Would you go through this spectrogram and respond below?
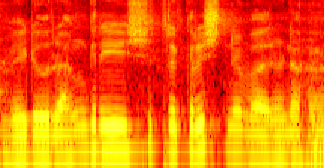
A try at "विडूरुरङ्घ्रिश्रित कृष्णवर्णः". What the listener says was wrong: विडूरुरंग। देखिए इसका जो टेस्ट है वो रुरु बोलने में अलग होता है। रुरु छोड़ दिया आपने। विडूरुरंघ्रि। हाँ हाँ, विडूरुरंघ्रि।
